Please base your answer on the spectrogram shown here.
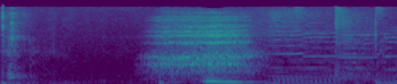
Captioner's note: sigh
